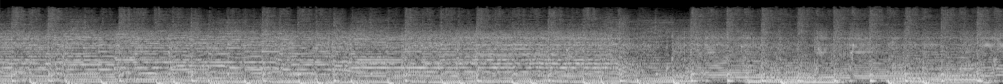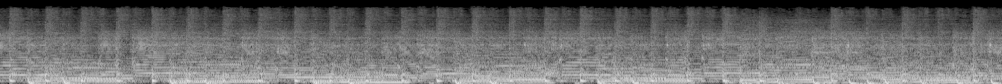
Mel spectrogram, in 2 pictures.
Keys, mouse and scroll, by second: 0.8 Tab, 1.1 Tab, 7.4 z, 7.6 z, 7.8 a, 12.3 middle click, 13.2 Tab.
